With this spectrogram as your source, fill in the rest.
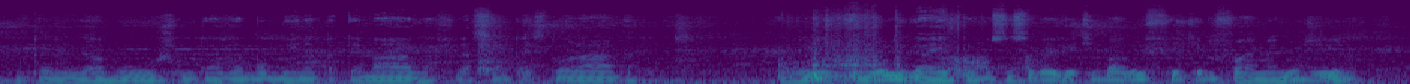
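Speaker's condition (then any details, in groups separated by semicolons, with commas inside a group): No condition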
